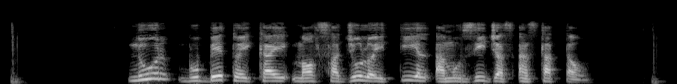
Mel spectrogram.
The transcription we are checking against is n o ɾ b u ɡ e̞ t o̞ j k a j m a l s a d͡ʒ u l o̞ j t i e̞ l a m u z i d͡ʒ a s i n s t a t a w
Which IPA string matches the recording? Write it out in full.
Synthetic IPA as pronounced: n u ɾ b u b e̞ t o̞ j k a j m a l s a d͡ʒ u l o̞ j t i e̞ l a m u z i d͡ʒ a s a n s t a t a w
